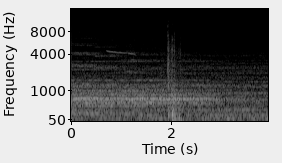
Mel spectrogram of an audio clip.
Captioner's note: door closes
